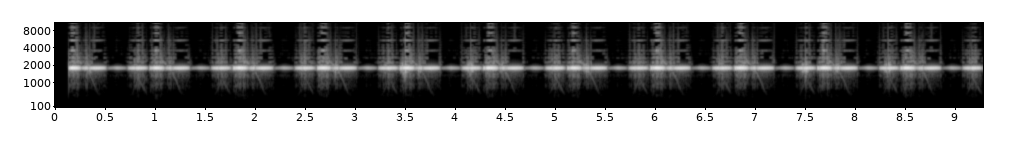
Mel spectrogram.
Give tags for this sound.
alarm
alert
aliens
beep
beeping
bleep
blip
caution
cinematic
computer
detector
effect
effects
fantastic
fiction
film
fx
movie
radar
science
sci-fi
score
sfx
signal
sound
sound-design
sounddesign
tracker
warning

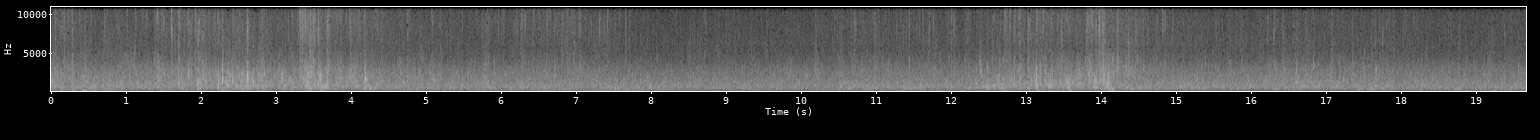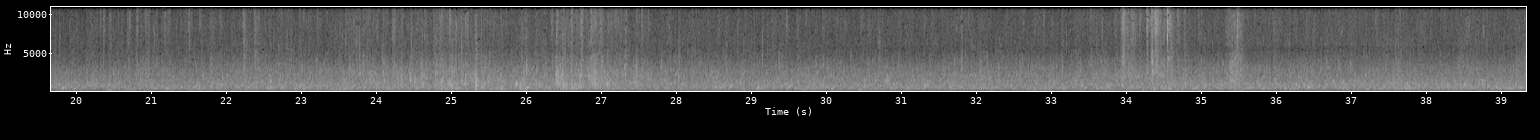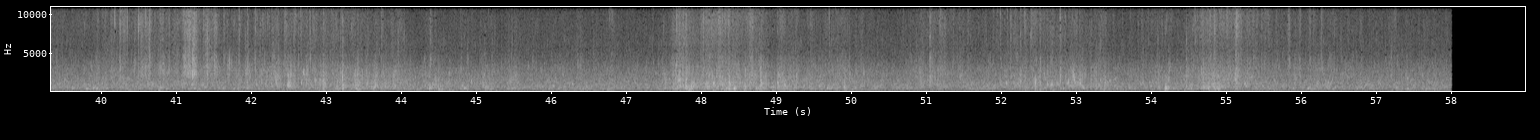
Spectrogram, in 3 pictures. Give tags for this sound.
Bubble
Bubbles
Creek
Dog-Playing
Field-Recording
Foley
Splash
Stream
Water

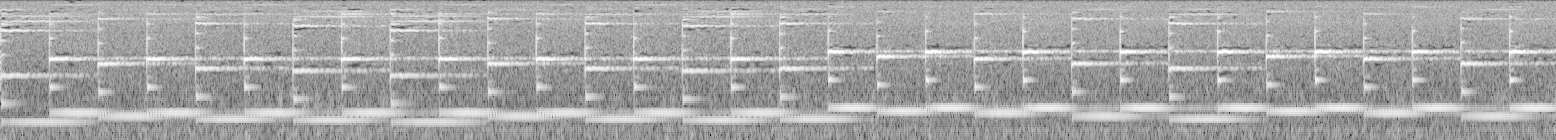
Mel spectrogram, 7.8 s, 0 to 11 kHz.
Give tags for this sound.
cassette
Loop
bass
chrome
synth
Amiga500
Amiga
collab-2
tape
Sony

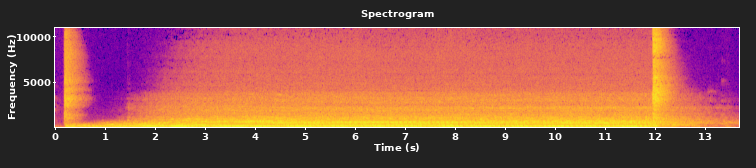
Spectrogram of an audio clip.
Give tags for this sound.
machine
machinery
factory

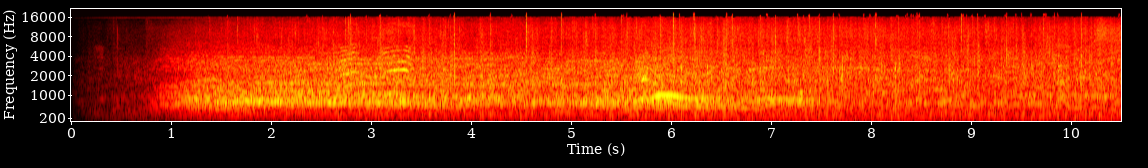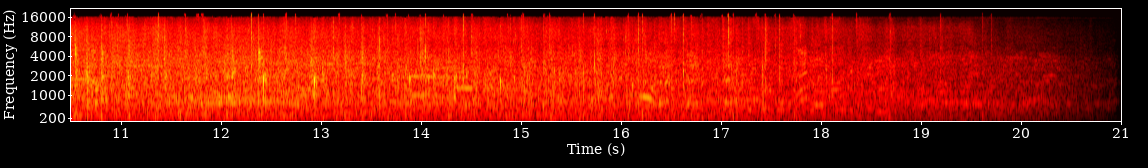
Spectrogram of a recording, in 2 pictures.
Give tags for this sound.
Howls
Crowd
Roars

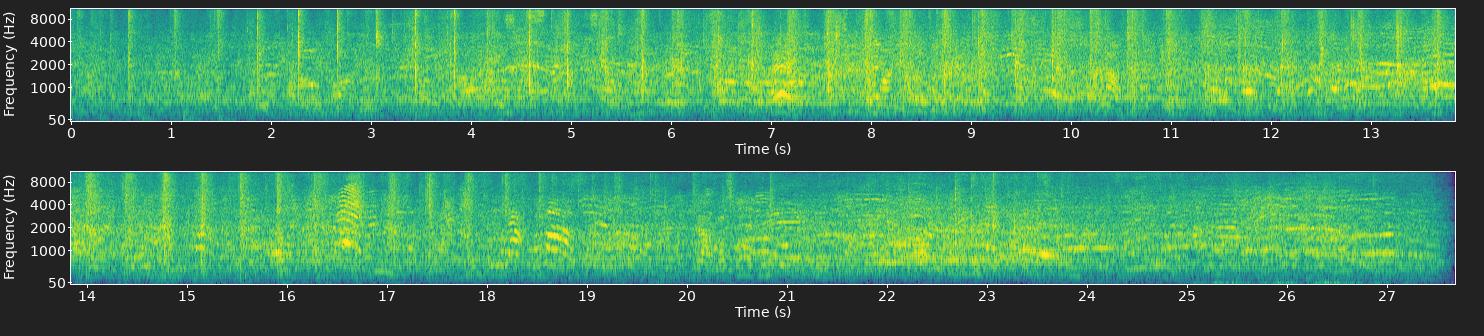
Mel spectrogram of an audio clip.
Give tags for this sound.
crowd
field-recording
football
match
public
soccer
stadium

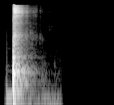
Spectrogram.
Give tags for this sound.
Drums
Percussion
Pandeiro

